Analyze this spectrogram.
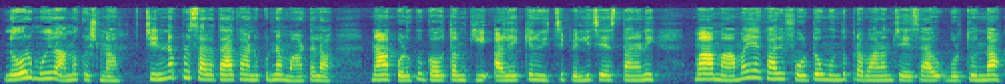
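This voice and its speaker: A woman's voice: mid-range voice, a little fast, darkish tone, natural voice. A woman narrator voicing an arrogant, wealthy, scheming middle-aged aunt who talks down to others and threatens them. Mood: haughty threats. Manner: haughty, threatening.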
